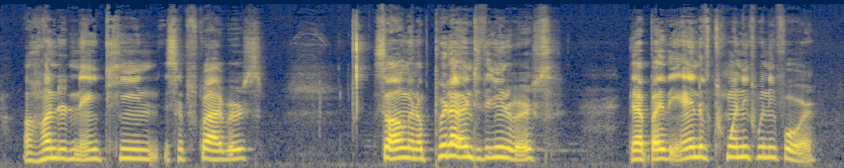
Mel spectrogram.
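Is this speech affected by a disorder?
Yes: cerebral palsy.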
